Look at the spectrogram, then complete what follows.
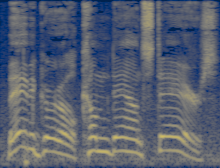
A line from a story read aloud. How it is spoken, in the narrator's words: shouted up from the landing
